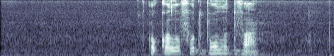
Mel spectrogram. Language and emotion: Russian, neutral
